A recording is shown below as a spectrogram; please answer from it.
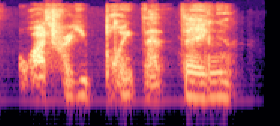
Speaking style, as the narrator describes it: She whispers

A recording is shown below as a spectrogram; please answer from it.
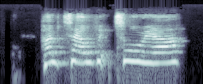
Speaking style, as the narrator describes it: conductress yelled

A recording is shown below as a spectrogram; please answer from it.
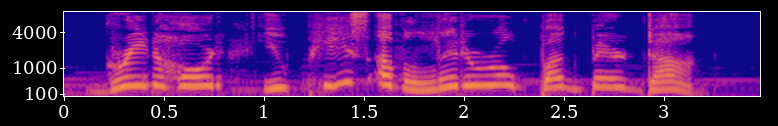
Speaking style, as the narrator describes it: Ola yelled

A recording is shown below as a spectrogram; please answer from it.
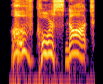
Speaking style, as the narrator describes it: she shouted, hands flailing and face white with rage

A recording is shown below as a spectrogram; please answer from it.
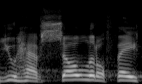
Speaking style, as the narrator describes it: Jesus said

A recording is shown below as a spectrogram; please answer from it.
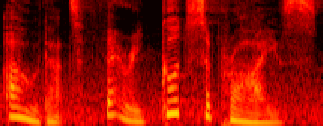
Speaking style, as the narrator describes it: cooed

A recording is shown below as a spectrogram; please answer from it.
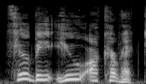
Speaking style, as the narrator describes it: gasped

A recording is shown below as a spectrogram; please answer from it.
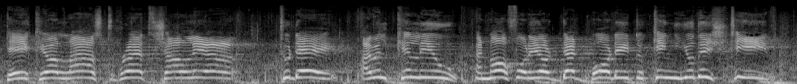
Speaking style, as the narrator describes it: Uttar shouted in joy

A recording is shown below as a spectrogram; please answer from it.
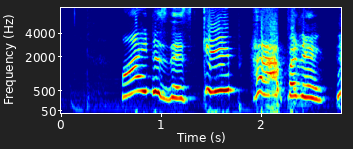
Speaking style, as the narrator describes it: I shout into the air

